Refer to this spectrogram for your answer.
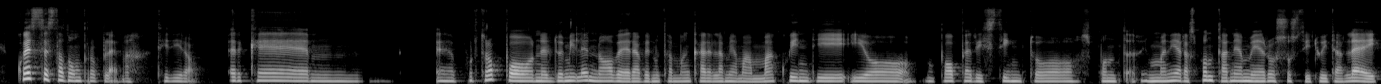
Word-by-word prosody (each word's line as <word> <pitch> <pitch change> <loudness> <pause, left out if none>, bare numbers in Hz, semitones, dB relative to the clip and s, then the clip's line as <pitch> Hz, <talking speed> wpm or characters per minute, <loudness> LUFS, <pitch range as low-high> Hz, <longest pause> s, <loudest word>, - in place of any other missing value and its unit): Questo 270 -1 +7
è - - +3
stato 195 -4 +1
un 165 0 +2
problema! 155 -3 -5 0.2
Ti 155 - -7
dirò, 145 -2 -5 0.3
perché 170 -1 +1
mhmm, 150 -2 -4 0.7
ehm, 155 -1 -2
purtroppo 180 -3 +3
nel 155 -1 +1
2009 165 -1 +2
era 140 0 +2
venuta 145 +1 -3
a - - -3
mancare 145 0 -1
la 145 +1 0
mia 145 -1 -1
mamma, 135 +2 -1
quindi 155 -2 0
io 145 -2 0
un 150 -1 -8
po' 160 +1 0
per 160 -1 -2
istinto 145 -1 -2
spont 145 0 -5
in 155 -2 -1
maniera 155 +1 +2
spontanea 165 -3 +1
mi 160 -2 +4
ero 145 +2 +1
sostituita 145 -2 -4
a - - -3
lei. 140 -3 +4
150 Hz, 150 wpm, -25 LUFS, 145-160 Hz, 0.7 s, Questo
